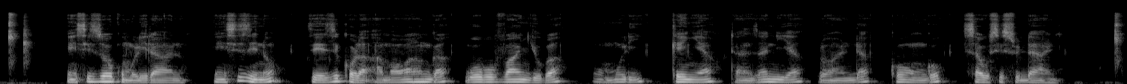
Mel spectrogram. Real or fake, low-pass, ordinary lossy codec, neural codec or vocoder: fake; none; none; vocoder, 24 kHz, 100 mel bands, Vocos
